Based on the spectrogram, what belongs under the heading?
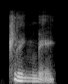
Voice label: "clingy", Indian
